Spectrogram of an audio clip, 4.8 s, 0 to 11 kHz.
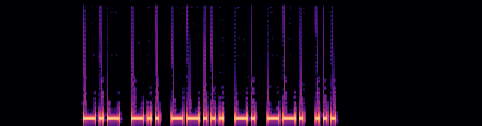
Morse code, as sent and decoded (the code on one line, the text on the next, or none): -.- -.. --... -. --. ...
KD7NGS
